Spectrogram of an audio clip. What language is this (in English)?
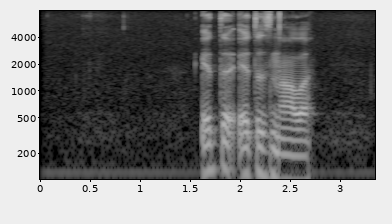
Russian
